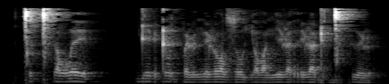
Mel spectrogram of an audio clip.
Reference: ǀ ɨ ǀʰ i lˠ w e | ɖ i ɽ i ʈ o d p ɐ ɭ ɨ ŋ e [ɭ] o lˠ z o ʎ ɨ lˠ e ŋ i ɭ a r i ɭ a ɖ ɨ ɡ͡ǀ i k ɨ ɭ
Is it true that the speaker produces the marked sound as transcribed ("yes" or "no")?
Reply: yes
